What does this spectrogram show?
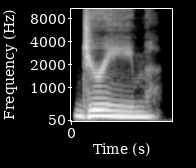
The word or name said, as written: dream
